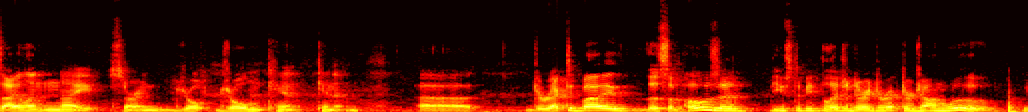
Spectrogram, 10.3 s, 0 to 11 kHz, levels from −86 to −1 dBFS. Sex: male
